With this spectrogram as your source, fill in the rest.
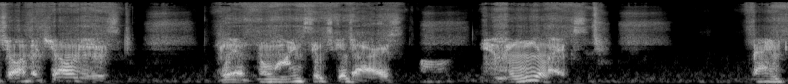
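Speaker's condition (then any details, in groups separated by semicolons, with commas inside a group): Laryngectomy; esophageal speech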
